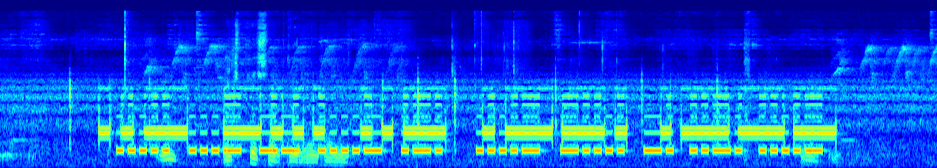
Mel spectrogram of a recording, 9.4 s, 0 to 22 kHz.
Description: Morse code, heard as two keyed tones, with static crashes and the noise of a park. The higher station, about 11 wpm, 840 Hz: UBUPJ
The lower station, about 21 wpm, 420 Hz: 5VM4R 46NF4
